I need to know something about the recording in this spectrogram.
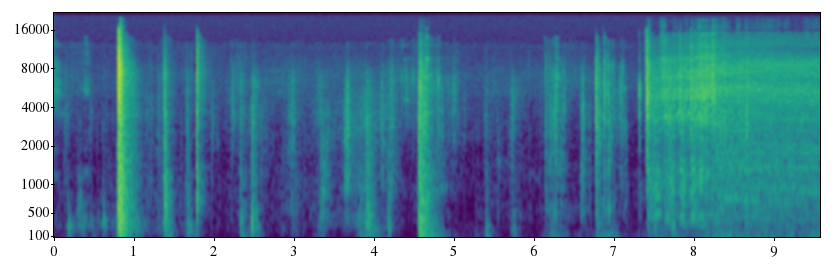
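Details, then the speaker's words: Ford Transit Custom diesel after a head gasket repair (blown between cylinders 2 and 3), head skim and valve work, with compression retested good: a few knocks and clicks, then a prompt start into an even run; the hard starting is fixed. "with the right compression the starting um issue has been sorted."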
